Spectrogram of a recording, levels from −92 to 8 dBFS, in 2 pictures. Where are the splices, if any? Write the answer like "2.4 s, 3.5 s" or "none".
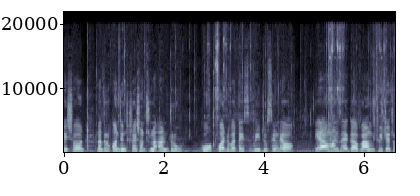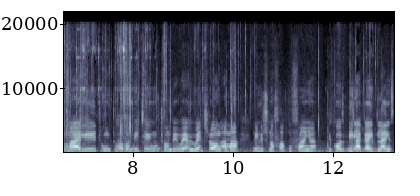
none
